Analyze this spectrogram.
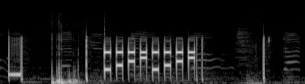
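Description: A quick run of eight telephone keypad dialing tones, evenly spaced beeps pressed in rapid succession, with a few clicks and handling thumps before and after.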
